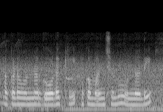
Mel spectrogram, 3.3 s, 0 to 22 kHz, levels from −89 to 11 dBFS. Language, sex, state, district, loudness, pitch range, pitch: Telugu, female, Telangana, Mahabubabad, -14 LUFS, 190-205 Hz, 200 Hz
